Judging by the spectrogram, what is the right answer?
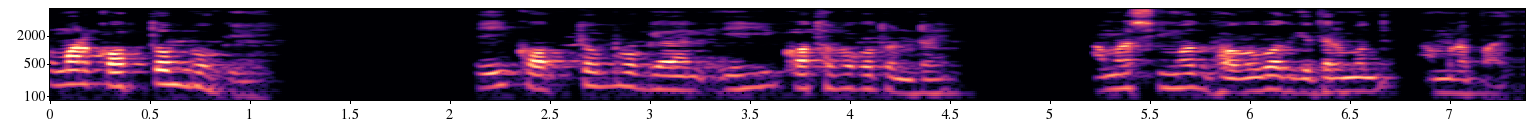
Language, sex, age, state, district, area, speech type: Bengali, male, 30-45, West Bengal, Kolkata, urban, spontaneous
